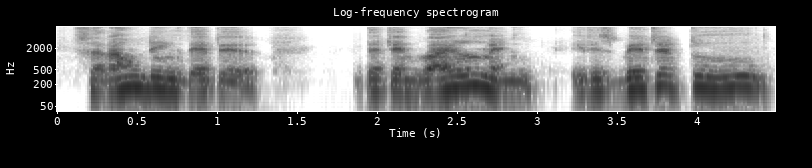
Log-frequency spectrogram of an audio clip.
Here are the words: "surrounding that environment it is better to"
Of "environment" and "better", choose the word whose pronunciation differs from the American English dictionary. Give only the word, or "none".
none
